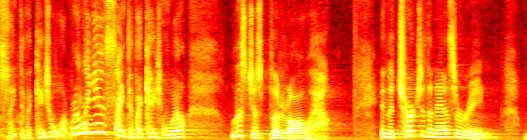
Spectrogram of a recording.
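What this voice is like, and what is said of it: Oklahoma City accent. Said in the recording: “my Oklahoma City accent”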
